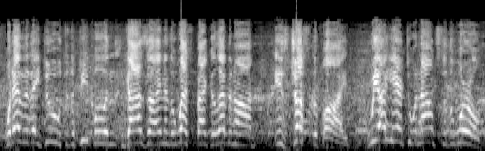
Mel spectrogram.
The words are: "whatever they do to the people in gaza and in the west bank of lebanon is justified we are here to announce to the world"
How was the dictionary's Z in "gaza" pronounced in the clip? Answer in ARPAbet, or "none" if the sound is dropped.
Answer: Z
